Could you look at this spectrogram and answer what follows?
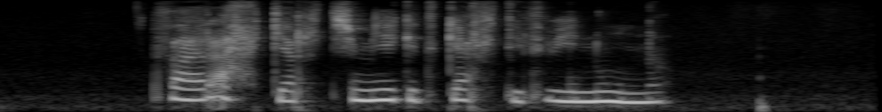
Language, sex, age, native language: Icelandic, female, 18-19, Icelandic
